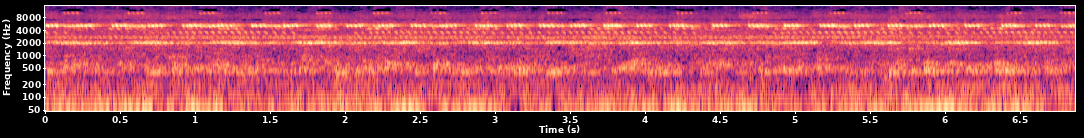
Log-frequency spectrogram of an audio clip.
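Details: Crickets (jangkik) offered as a sound to drive away rats, lull to sleep and tutor songbirds; several callers overlap in a dense chorus of rapid pulsed chirps, a high shrill band and a lower band pulsing in rhythmic bursts.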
